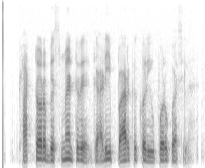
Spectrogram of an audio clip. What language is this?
Odia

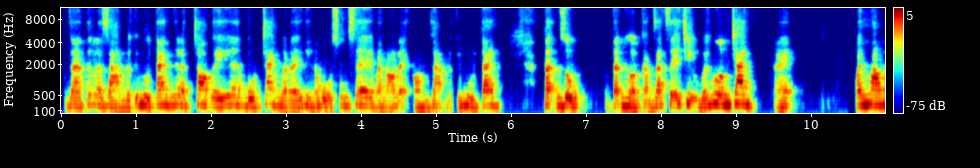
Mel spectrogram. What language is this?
Vietnamese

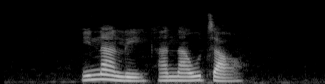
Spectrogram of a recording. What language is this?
Rukai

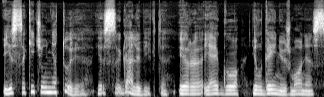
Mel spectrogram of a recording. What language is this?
Lithuanian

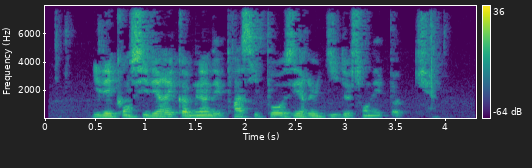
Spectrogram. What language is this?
French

